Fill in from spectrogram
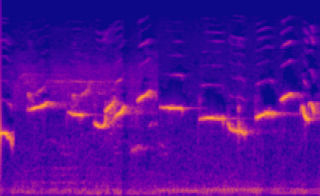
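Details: Shama kept as a pet, singing as a lure for a reluctant bird: a short string of smooth, fluting whistled phrases of mid pitch, each note gliding up or down, spaced about a third of a second apart.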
